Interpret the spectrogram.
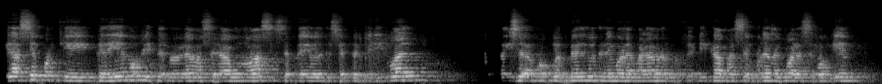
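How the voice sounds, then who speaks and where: A man from Chile, a guest evangelist pastor on a radio program, speaking and praying in a solemn, measured way. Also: fairly high pitch, little pitch movement. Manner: solemn, measured prayerful delivery. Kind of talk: radio guest talk and spoken prayer. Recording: roomy echo, voice distant from mic.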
